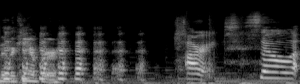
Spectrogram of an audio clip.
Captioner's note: laughs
